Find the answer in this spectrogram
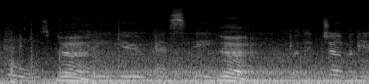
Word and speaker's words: Pause: It's spelled pause. Yeah. P-A-U-S-E.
